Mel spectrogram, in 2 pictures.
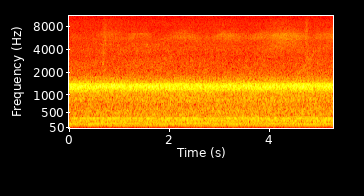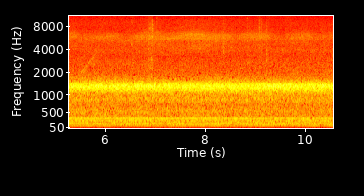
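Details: A massed chorus of many living cicadas in Virginia, overwhelmingly loud and everywhere, gives a continuous, even drone on one high pitch without pause, a thin airy hiss above it, no other animals standing out.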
